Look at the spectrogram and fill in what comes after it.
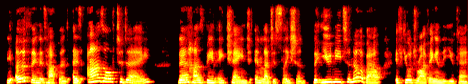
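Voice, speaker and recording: A woman with a British accent speaks at a moderate pace. Her medium-pitched voice has lively intonation. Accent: UK. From UK. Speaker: live stream host. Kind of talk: live stream interview.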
